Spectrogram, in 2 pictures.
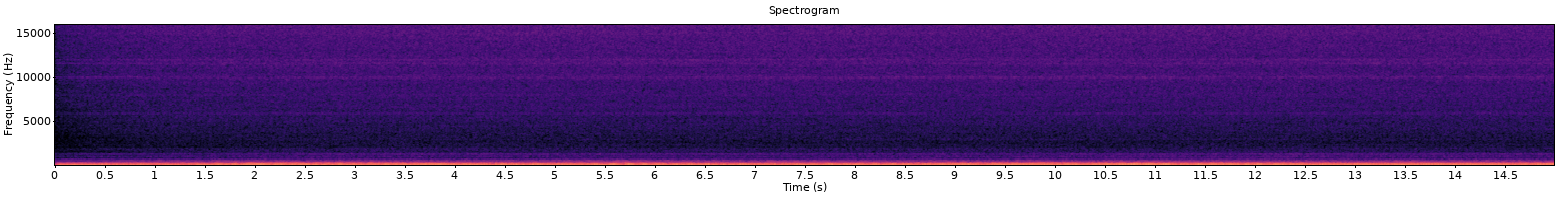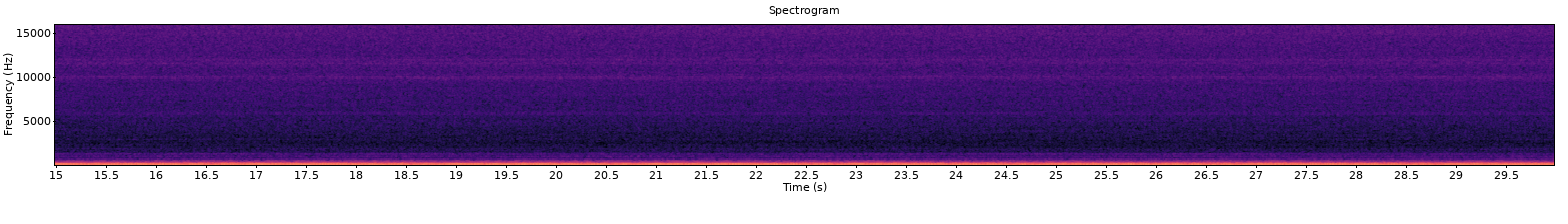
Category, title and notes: Soundscapes > Synthetic / Artificial
Dark Drone 2
Recorded with LOM Geofon, fridge and pc.
DARK, DRONE, LOM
